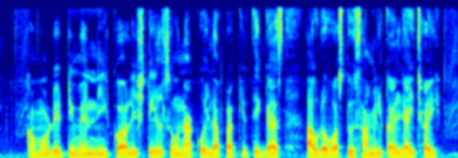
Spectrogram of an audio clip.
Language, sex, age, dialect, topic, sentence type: Magahi, male, 31-35, Western, banking, statement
